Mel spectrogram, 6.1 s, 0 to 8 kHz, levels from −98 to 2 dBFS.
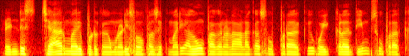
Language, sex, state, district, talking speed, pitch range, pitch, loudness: Tamil, male, Tamil Nadu, Namakkal, 185 wpm, 125-135 Hz, 130 Hz, -19 LUFS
